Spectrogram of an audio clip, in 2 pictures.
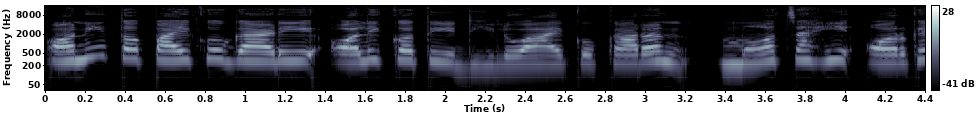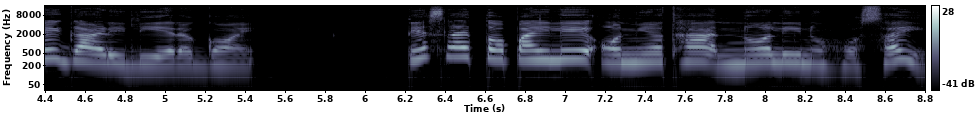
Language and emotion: Nepali, neutral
